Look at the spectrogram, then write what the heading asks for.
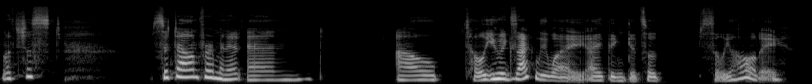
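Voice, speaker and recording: A woman's voice: mid-range voice, lively intonation, dry recording, studio quality. A woman playing an affectionate, hesitant girlfriend in an intimate audio roleplay, speaking sincerely and tenderly to her partner. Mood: tender, coaxing. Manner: soft-hearted, hesitant, halting, gently sincere. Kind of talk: intimate audio roleplay, casual monologue to listener.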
